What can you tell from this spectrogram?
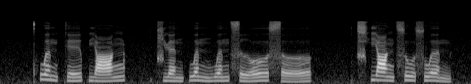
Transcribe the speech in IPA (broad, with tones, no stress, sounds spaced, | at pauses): kʰ w ə˥˩ n k e˧˥ ɪ̯ p j ɑ˧˥ ŋ | t͡ɕ ɥ ɛ˨˩ n p w ə˥˩ n m w ə˧˥ n s ɹ̩˨˩ o˥ ʊ̯ s ɤ˨˩˦ | t͡ɕʰ j ɑ˥˧ ŋ s u˥˧ s w ə˥˩ n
